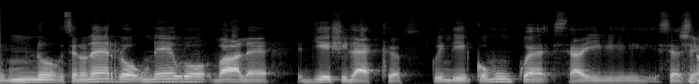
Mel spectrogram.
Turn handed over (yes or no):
no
